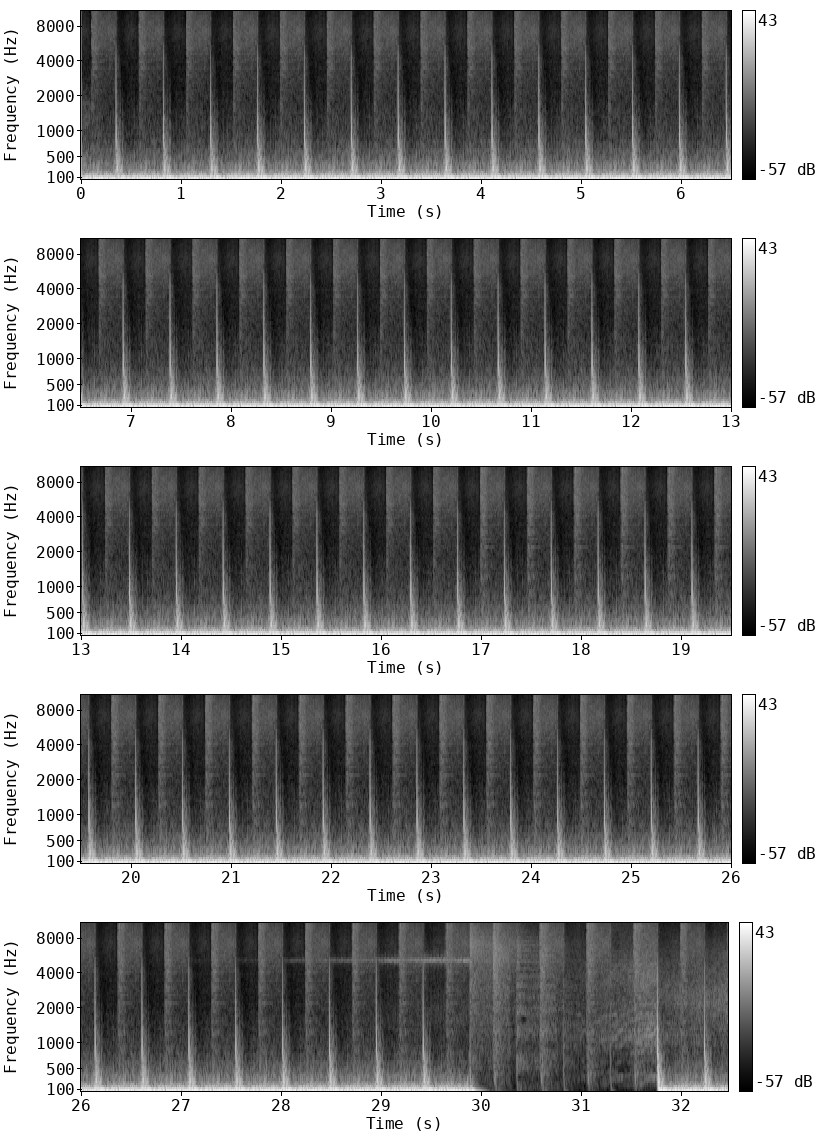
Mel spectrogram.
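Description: Hard techno track: a kick drum beating fast and evenly, about two and a half beats a second, over a deep, steady bass. A high tone comes in near the end.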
